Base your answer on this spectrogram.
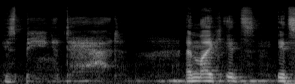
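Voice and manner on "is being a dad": whispered, softer, overly serious; mock whisper. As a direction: whisper it like a solemn ad. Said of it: "needs to be read in a whisper".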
